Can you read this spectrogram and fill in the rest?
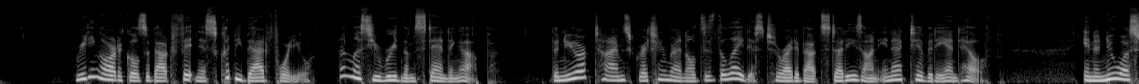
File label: News Radio; NBC News Radio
